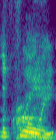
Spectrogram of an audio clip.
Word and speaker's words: LaCroix: It's LaCroix.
